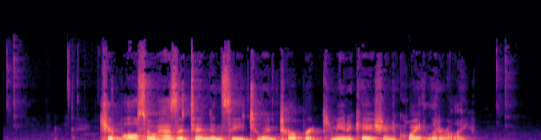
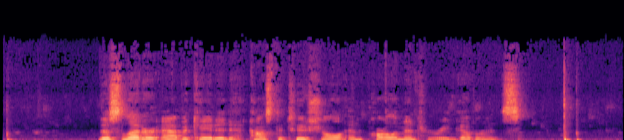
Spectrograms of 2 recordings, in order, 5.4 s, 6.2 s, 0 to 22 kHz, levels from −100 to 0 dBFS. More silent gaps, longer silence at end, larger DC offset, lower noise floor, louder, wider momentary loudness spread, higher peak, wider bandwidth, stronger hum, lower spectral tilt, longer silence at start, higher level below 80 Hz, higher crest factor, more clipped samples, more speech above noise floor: neither; first, 0.75 s vs 0.45 s; neither; first, -64 dBFS vs -60 dBFS; first, -19 LUFS vs -24 LUFS; second, 7 LU vs 12 LU; first, -2 dBFS vs -6 dBFS; about the same, 14.5 kHz vs 15.5 kHz; neither; first, -6.5 dB/octave vs -4.5 dB/octave; first, 1 s vs 0.05 s; about the same, -56 dBFS vs -56 dBFS; about the same, 18 dB vs 18 dB; neither; first, 47 dB vs 36 dB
